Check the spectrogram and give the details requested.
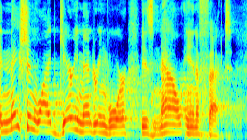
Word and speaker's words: gerrymandering: I was learned I learned how to pronounce that correctly is is uh the legislator from Massachusetts who uh gave rise to the word gerrymandering which is how we say it. His name was Gary. So gerrymandering, a nationwide gerrymandering war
